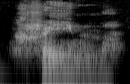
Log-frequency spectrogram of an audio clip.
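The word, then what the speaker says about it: ह्रीं: Om and Hrim. And if you spell it, it's H-R-E-E-M.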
